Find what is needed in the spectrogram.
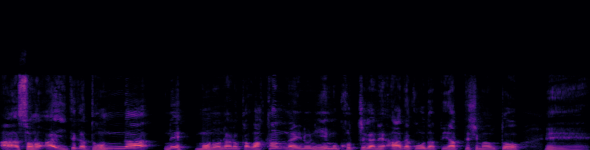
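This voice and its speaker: A man talks at a fairly quick pace with a Kansai accent and a fairly high pitch. His voice has very wide pitch swings against a quiet background. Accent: Kansai Japanese. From Japan. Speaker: political commentary YouTuber and butcher; online commentator. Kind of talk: monologue commentary. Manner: frequent fillers, rhetorical tags. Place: home room.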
